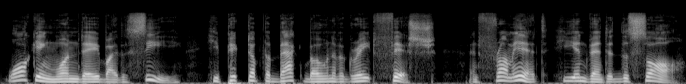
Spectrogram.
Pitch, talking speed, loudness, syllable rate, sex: 135 Hz, 190 wpm, -17 LUFS, 4.7 syllables/s, male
